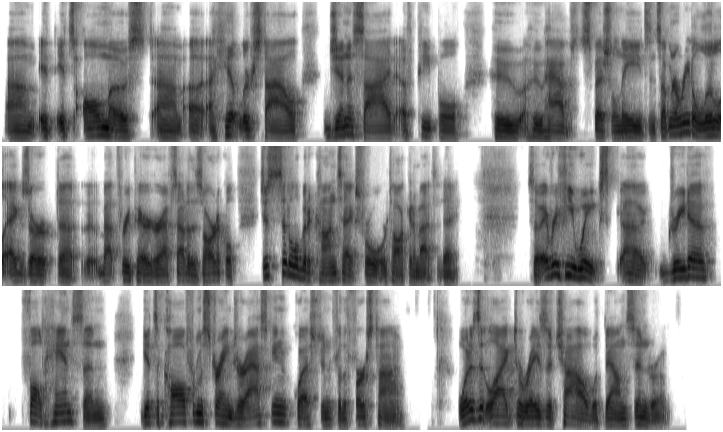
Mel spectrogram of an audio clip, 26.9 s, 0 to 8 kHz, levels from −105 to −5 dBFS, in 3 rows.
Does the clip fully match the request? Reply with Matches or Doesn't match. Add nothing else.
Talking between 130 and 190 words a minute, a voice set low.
Matches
